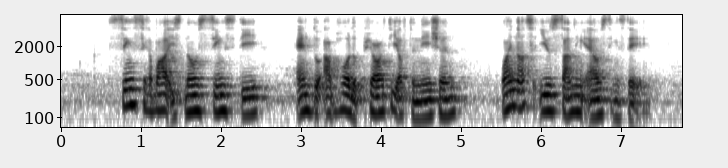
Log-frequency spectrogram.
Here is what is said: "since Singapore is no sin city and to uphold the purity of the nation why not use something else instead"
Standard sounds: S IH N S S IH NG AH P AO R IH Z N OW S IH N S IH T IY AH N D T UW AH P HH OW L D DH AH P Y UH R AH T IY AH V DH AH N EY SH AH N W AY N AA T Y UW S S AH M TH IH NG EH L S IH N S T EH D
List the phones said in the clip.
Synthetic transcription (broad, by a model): S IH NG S S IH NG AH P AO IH S N OW S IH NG S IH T IY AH N T UW AH P HH OW L D AH P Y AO R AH T IY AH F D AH N EY SH AH N W AY N AA T Y UW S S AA M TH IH NG EH L S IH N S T EH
